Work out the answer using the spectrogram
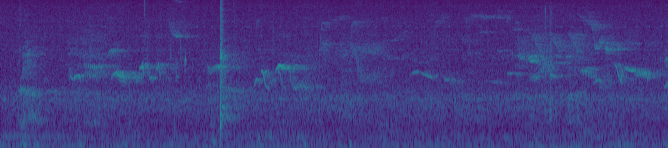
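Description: Garden birds chirping and twittering in short, high calls over a steady low background rumble, with a single sharp click about two seconds in.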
